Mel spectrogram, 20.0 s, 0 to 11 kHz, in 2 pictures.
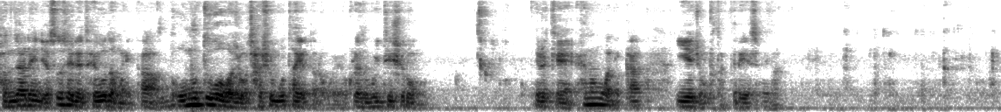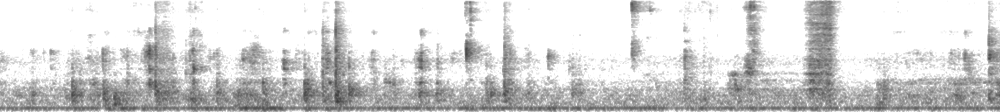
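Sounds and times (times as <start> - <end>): soft clicks and taps of eating: 8.1 - 17.2, 18.8 - 20.0.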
